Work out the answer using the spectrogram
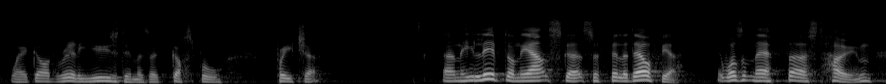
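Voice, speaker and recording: Brief: man preaching, earnest and conversational, slightly higher voice. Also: a little mellow. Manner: earnest, conversational, with small asides. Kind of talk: sermon.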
